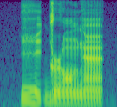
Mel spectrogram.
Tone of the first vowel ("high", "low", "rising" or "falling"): high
